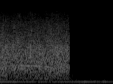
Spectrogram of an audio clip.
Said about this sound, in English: had to give you a clap for that.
